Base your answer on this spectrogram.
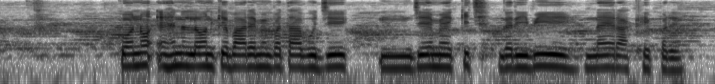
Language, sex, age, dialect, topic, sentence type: Maithili, male, 18-24, Eastern / Thethi, banking, question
